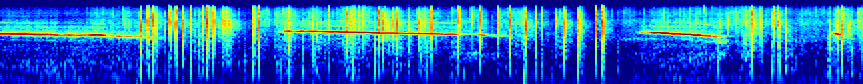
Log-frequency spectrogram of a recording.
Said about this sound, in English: We watch the fireworks.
